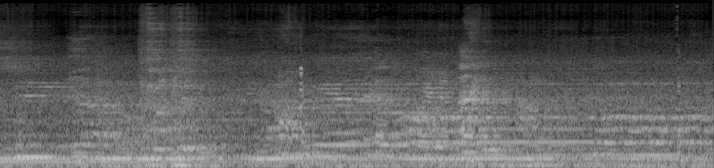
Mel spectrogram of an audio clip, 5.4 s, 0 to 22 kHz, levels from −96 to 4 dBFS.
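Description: At 2.24 to 2.29 s and again at 5.06 to 5.11 s there's a short glitch from damaged data in the compressed stream. The decoder hit corrupted frames, lost sync for about 56 ms, then locked back onto the next valid frame header.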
